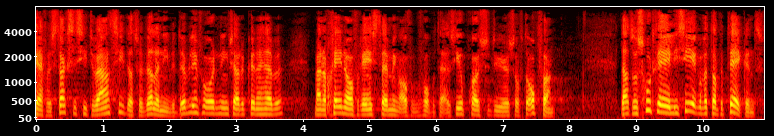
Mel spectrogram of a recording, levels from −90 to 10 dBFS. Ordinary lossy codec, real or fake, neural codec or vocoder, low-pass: none; real; none; 7.2 kHz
